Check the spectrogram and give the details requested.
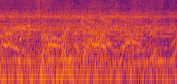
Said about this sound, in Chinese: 没错，这个听起来更像 screamo 应该有的样子。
